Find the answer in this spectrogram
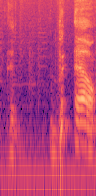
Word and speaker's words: Бел: Так вот, главный бог был, конечно, бог шумеров, который Бел произносится, как выяснили филологи.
